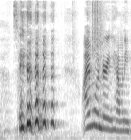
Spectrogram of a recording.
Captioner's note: laughs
